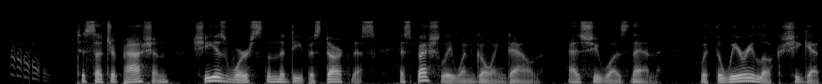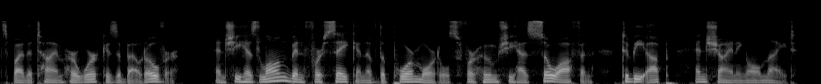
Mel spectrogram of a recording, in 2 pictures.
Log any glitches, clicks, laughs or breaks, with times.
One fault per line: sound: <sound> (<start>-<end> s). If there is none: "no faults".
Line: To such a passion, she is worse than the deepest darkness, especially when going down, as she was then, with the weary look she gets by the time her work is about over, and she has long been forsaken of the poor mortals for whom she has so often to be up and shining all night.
sound: chirp (0.1-0.5 s)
